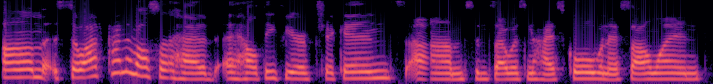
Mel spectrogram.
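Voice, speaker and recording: A woman author talks casually as a guest, her voice mellow and warm at a middle pitch. She chats loosely and fills pauses with "um" and "like". The sound is dry and close, over a video call. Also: no echo. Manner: relaxed, chatty, many fillers like "um" and "like". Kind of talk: casual interview chat.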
